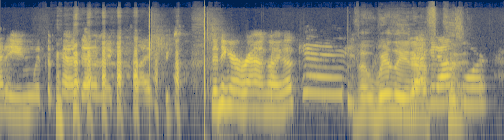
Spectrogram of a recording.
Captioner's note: laughing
